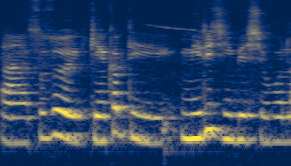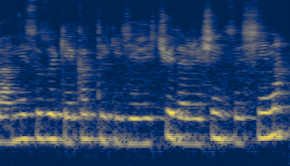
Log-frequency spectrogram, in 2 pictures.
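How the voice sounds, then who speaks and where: A woman with a Tibetan accent speaks at a moderate pace with hardly any pauses, a fairly high pitch and a monotone, flat intonation, amid audible room echo and noticeable background noise. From Tibet, Kham region (Dege county). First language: Tibetan (speaking Chinese). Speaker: university student. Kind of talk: casual interview. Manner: halting.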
